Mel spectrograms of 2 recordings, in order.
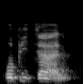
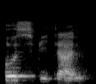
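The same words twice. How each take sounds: First: "hôpital" in French, o-pi-tal without any S; no S sound. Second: "hospital" French-style as os-pi-tal, S pronounced; S sounded. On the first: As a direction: say "hôpital" with silent H and no S. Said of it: "it means they took the letter S out". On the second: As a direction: put the old S back into "hospital", before the P. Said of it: "Used to be". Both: Shown as a demonstration.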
